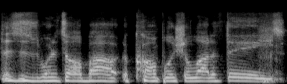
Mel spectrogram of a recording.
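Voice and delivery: unkind, roaring monster voice. Speaker voicing the unkind inner voice that roars on some days: monster voice. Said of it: "That's your monster voice".

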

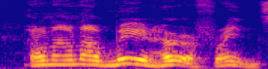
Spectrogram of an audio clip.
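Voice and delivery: put-on American accent. Retelling a confrontation, quoting the man's reply, American accent. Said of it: "American accent".

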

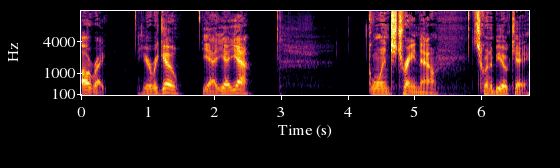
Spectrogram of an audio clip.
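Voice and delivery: fast, flat, plain, unexcited businesslike voice. Voicing the middle inner voice, dull as a wet rag: matter-of-fact voice. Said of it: "he says in a matter-of-fact voice".

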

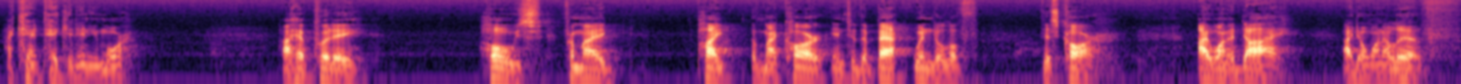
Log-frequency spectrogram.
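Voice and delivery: mock tearful, crackling voice. A pastor retells his phone call, imitating the man's tearful, crackling voice. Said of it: "Now I hear tears, voice crackling".

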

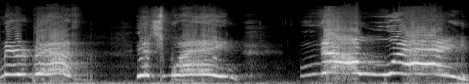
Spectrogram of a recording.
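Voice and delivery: very high, very slow, drawn-out shrieking scream. Retelling how a man on the phone reacted to a name, retelling someone screaming. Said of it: "He's screaming".

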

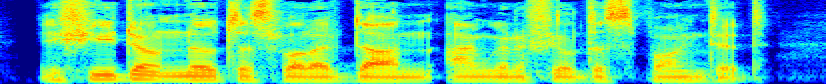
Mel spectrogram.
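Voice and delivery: ordinary talk

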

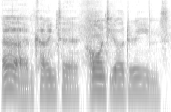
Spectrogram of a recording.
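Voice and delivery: soft, hushed, eerie, spooky storyteller voice. Trying out talking softer for bedtime stories, soft creepy voice. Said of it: "But I just sound creepy".

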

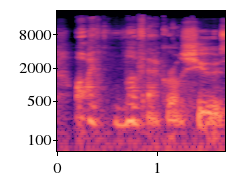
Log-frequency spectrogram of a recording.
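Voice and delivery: soft, hushed whisper. Retelling what she says to Jesse about strangers: imitating a whisper. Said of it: "whisper to him".

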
